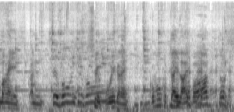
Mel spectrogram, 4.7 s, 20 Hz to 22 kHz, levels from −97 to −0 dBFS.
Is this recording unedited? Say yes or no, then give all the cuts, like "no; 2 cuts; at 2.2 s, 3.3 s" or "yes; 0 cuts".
yes; 0 cuts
